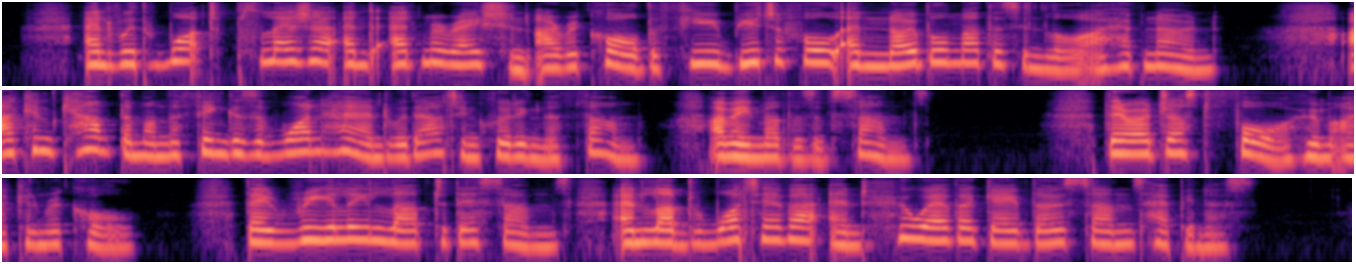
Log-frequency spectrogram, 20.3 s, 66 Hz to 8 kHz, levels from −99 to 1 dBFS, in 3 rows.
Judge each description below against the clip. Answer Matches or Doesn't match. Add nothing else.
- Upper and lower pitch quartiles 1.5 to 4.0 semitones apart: Doesn't match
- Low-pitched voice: Doesn't match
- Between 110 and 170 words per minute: Doesn't match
